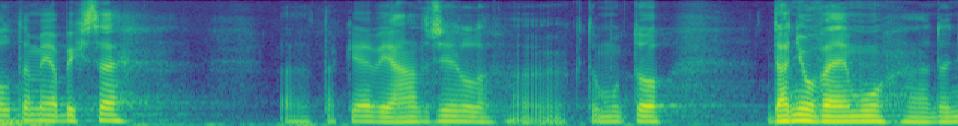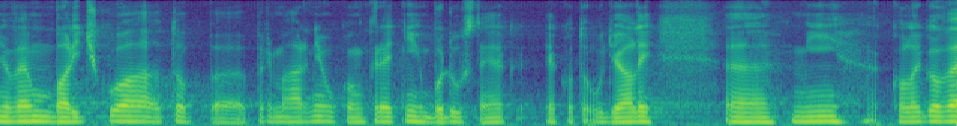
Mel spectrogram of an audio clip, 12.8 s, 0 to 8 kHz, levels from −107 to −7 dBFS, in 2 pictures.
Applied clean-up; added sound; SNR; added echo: none; none; none; none.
